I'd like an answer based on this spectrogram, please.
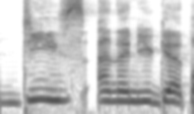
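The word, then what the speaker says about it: dix: Dicks. But then it's not pronounced that way.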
